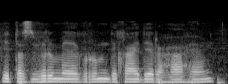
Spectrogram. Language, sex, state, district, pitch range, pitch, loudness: Hindi, male, Arunachal Pradesh, Papum Pare, 120-130 Hz, 125 Hz, -17 LUFS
